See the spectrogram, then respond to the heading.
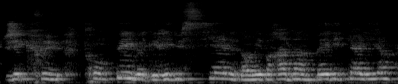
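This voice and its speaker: A woman from Belgium reciting spoken-word poetry as a slam poet, in a measured, rhythmic, incantatory way. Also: fairly high pitch, steady tone, warm tone. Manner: measured, rhythmic, incantatory delivery with repeated refrains. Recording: very echoey, distant from the mic.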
